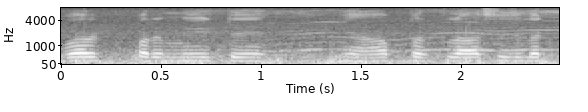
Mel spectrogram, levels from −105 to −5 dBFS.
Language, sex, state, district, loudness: Hindi, male, Haryana, Charkhi Dadri, -16 LUFS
